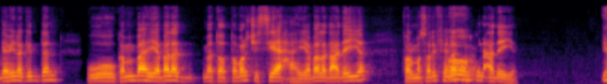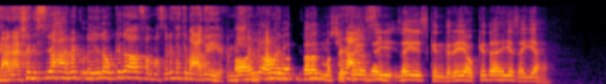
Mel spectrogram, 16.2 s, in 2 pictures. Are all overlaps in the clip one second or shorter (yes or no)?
no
